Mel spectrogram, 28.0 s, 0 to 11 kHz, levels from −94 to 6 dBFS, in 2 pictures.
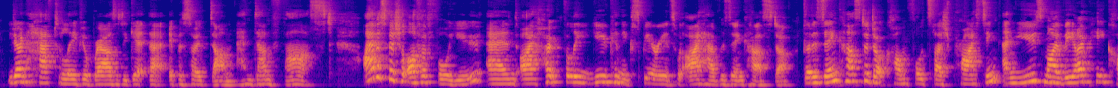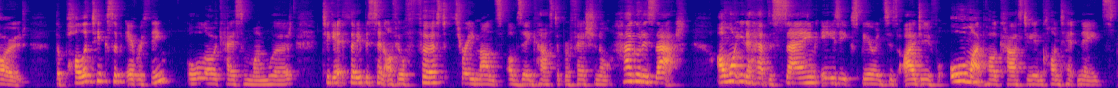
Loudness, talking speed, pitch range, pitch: -24 LUFS, 185 wpm, 160-230 Hz, 180 Hz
